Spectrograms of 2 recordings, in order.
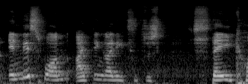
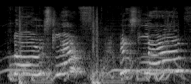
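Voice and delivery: high, loud cry; high, loud urgent correction; urgent shout; 5 dB louder, slower than usual. Real, not acted. Urgent correction of the door choice.

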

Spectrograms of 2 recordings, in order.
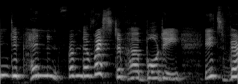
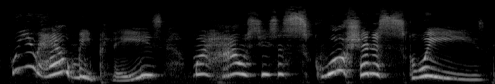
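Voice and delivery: put-on higher-pitched, plaintive old lady voice; fretful old lady; 5 semitones higher, slower than usual. Old lady begs the wise old man's help, fretful. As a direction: plead like a flustered little old lady.

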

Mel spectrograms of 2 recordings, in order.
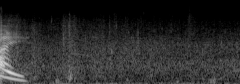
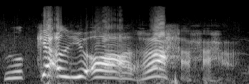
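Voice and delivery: mock-menacing threat ending in ha-ha laughter; playful villain shark; 4 dB louder than usual. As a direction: boast like a pretend villain and cackle. Gloats as killer shark, villain laugh.

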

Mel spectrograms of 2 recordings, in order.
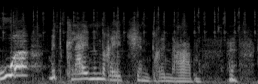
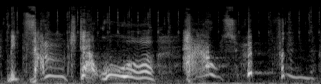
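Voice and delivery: ordinary talk

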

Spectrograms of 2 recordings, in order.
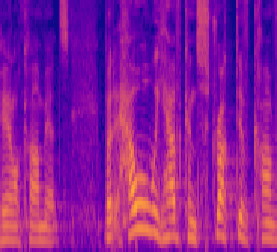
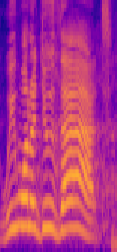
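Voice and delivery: high, loud, eager jump-in; imitating excited keenness, playing for a laugh; eager mock exclamation; 7 semitones higher, 10 dB louder than usual. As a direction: burst out as an overkeen fundraiser. Acted eager reply to donor.

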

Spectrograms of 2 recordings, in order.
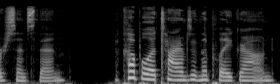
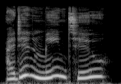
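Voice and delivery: high, louder, slow protest; defensive kid; 9 semitones higher, 5 dB louder, slower than usual. A narrator's reading. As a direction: protest your innocence, pitch up high. Kid protests after being scolded.

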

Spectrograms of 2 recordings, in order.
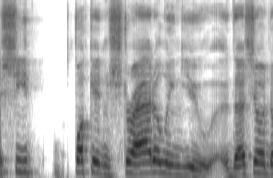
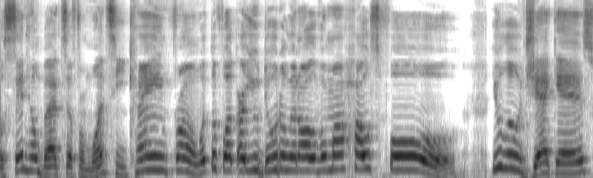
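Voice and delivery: high-pitched, exasperated telling-off; mock outraged scolding; 7 semitones higher than usual. Imagined parent to kid doodling on the house, mock outraged scolding.

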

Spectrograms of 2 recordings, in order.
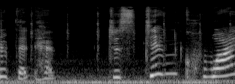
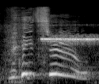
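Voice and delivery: raised, laughing over the alarm; over fire alarm; 5 semitones higher, 9 dB louder than usual. Real, not acted. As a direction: laugh and shout over noise. Hotel fire alarm blaring.

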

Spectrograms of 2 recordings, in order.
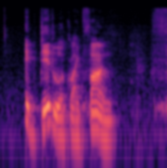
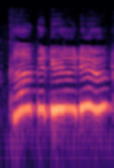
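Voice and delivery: high, loud sleepy crow, much higher; yawning rooster crow; 13 semitones higher, 11 dB louder than usual. Acted. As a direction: crow like a rooster mid-yawn. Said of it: "yawned Marco".

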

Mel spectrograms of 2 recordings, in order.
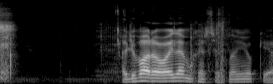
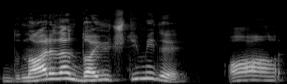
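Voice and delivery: raised, surprised voice; 5 semitones higher, 5 dB louder than usual. Real, not acted. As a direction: caught off guard, puzzled. Surprise at game day.

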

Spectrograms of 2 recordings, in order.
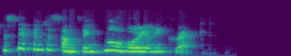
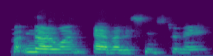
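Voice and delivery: soft, put-out mutter; muttering dad; 3 semitones lower, 6 dB quieter than usual. A narrator's reading. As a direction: grumble it under your voice. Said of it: "muttered Oliver's dad".

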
